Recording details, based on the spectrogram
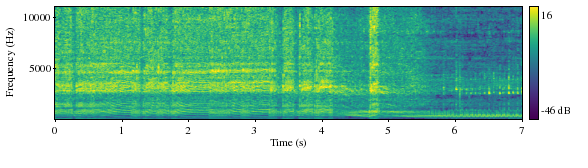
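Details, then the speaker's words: Ported Echo 670 chainsaw with a 24-25 inch bar, first cut during break-in, no choke. Screams hard in the cut, pitch dipping under load and rising clean; slightly lean high-speed tune for break-in, so more high jet is needed. "so right there this sauce a little lean it's not lean it's not lean in terms of tuning it's a little lean for what i would like for breaking so i'm gonna give it a little more high jet"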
